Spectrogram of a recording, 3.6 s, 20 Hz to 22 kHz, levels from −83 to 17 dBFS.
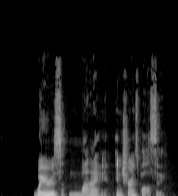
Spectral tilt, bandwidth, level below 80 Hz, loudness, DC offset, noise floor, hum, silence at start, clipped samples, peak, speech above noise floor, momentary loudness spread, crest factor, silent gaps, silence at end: -4 dB/octave; 16 kHz; -58 dBFS; -20 LUFS; under 0.1%; -83 dBFS; none; 0.7 s; under 0.1%; -2 dBFS; 64 dB; 13 LU; 20 dB; none; 0.3 s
